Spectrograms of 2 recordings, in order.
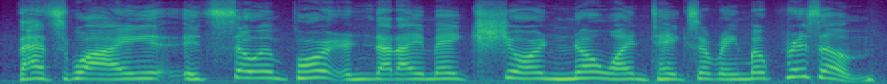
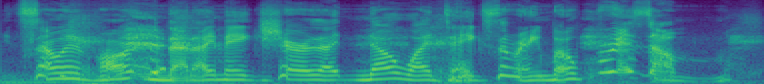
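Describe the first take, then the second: First: The voice is smooth, without any raspiness. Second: The voice is raspy and rough. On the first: The speaker calls it wrong. "His voice just like lost all the rapsiness for that last paragraph" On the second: The speaker calls it right. "There you go"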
